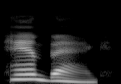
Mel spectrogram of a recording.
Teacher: handbag handbag the D is omitted and the end modifies to a lip together sound M to make it easier to get to the B which is also a sound made with lips together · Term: assimilation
